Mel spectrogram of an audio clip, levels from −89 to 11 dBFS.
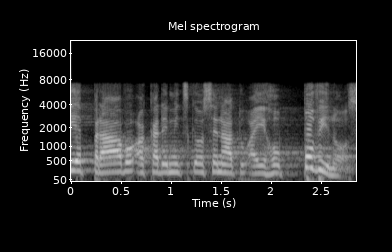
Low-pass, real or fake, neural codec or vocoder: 7.2 kHz; real; none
